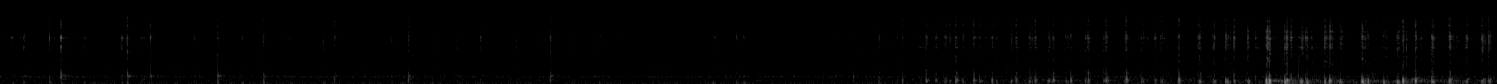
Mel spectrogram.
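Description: Fingernails tap the side and bottom rim of an aluminum soda can. Sparse, bright, dry clicks come at first, then speed up after about nine seconds into a dense, rapid patter of short taps with no ring.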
